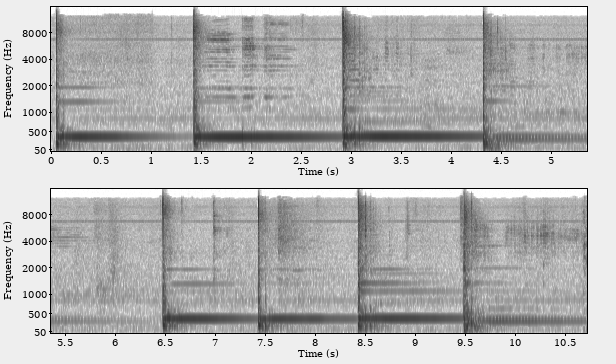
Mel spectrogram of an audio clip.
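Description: Scuba tanks bounced on a hard floor one after another: eight clanking strikes about a second apart, each ringing on with a steady tone that fades away. The pitch of the ring tells how much air is in each tank, higher for a fuller tank, and the strike near the end rings lower, from the emptiest tank.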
